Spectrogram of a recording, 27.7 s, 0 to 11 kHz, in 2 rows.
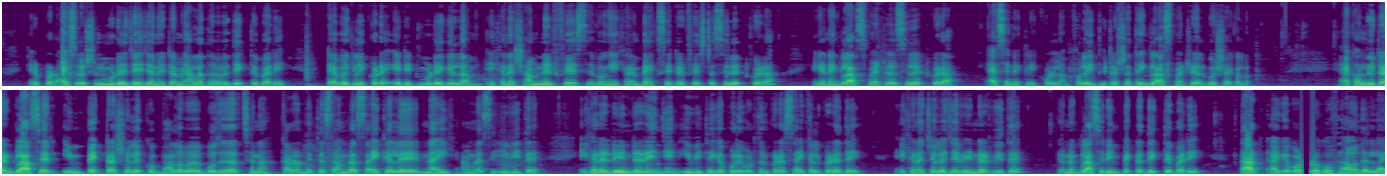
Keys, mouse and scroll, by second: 0.6 KP_Divide, 1.6-3.0 scroll up 1, 3.0 Tab, 3.5-4.7 middle drag, 4.7 click, 5.0-6.0 middle drag, 6.0 shift+click, 6.4-8.3 middle drag, 8.3 click, 9.8 click, 10.5 Tab, 11.5 KP_Divide, 12.3 scroll down 1, 12.8-15.4 shift+middle drag, 15.4-16.0 scroll up 2, 16.0-21.9 middle drag, 21.9-23.5 drag, 24.7-27.6 middle drag.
